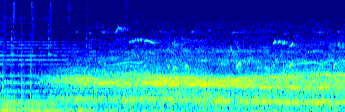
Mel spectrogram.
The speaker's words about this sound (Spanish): Hay un momento en el alba en el que todos los sonidos de la selva se sincronizan celebrando la salida del sol. Insectos, monos y aves se unen en una sinfonía que hace las veces de despertador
